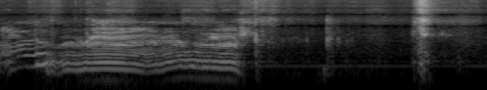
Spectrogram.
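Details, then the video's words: Indoor wolfdog at play with a Kangal puppy gives one drawn-out, wavering harmonic growl-moan lasting about two seconds, followed by quieter rustling and a couple of sharp knocks. "Strange Wolfdog Noises"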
